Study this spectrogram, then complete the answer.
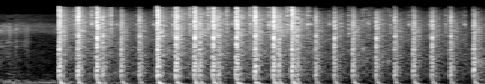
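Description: Rapid automatic gunfire in the mobile battle royale game PUBG Mobile, a loud, evenly spaced burst of about two dozen shots that starts abruptly after a brief quiet moment and runs to the end.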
